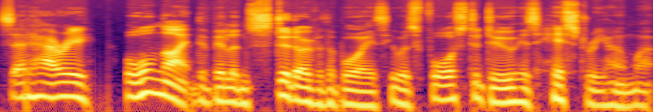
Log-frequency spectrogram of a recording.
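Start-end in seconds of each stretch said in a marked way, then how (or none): none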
